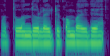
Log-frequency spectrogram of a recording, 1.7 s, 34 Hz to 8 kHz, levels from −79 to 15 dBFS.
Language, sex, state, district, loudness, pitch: Kannada, male, Karnataka, Koppal, -13 LUFS, 125 Hz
